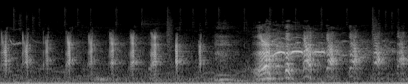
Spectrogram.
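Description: A man laughing: a quick run of short breathy laugh pulses, about eight a second, then a higher-pitched burst of laughter near the three-second mark.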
